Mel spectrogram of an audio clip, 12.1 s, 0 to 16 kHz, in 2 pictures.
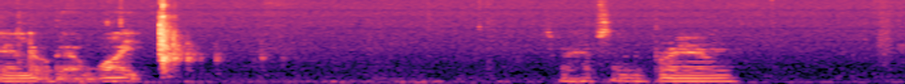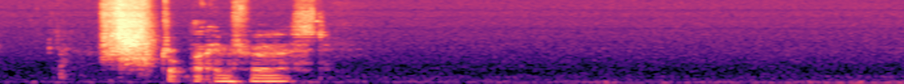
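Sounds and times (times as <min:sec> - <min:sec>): short loud hiss: 0:06.6 - 0:07.2.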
